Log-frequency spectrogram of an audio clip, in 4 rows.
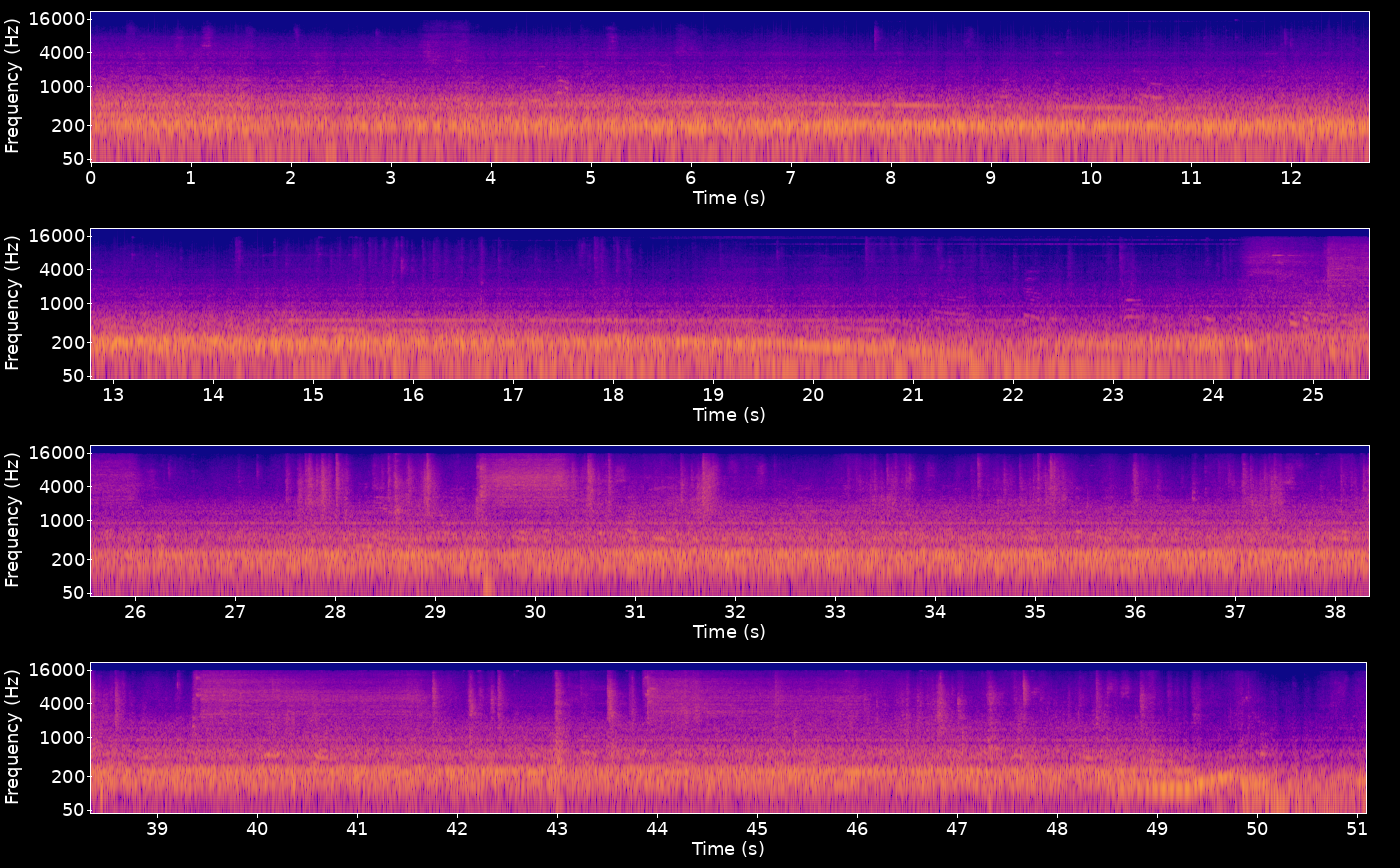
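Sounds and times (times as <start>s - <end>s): train cabin hum: 0.0s - 51.0s.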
